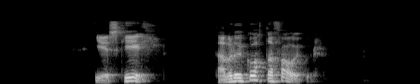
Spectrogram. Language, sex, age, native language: Icelandic, male, 20-29, Icelandic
